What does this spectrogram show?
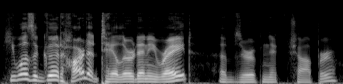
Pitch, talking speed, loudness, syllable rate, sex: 150 Hz, 210 wpm, -17 LUFS, 6.0 syllables/s, male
